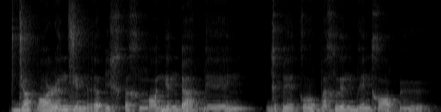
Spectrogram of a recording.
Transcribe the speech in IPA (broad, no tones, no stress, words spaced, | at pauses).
dʲɒbɔ ɭənzʲɐn rəʔixʔəxŋɔ nʲɐnɗɐːɡ͡bɪːn | ɡɪɓɪːko bɐxlʲon bɪːnxɔ ɓʉ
